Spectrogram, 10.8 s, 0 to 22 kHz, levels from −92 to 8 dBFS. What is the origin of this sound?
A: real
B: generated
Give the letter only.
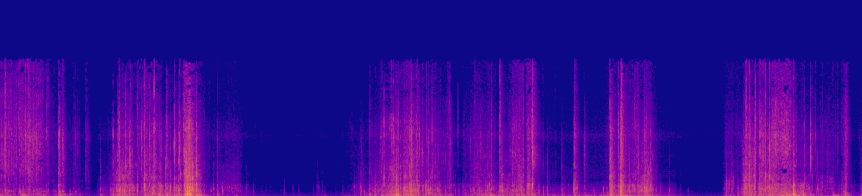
A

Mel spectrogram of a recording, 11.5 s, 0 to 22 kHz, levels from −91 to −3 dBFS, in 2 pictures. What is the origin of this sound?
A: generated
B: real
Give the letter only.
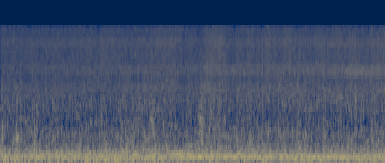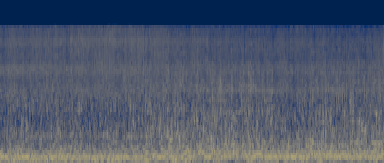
A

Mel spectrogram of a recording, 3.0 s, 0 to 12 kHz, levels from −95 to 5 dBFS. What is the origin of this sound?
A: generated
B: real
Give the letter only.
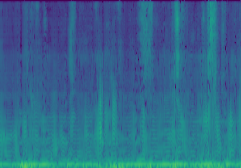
A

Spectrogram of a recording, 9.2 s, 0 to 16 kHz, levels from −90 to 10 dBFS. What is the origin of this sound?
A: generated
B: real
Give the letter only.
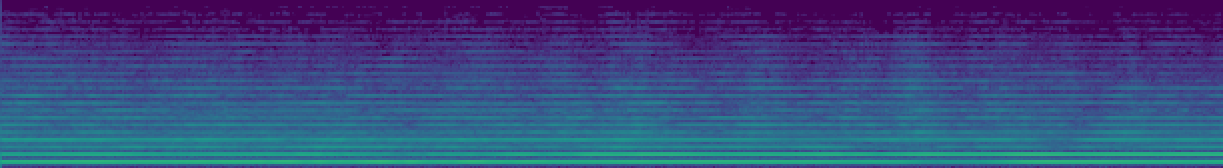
B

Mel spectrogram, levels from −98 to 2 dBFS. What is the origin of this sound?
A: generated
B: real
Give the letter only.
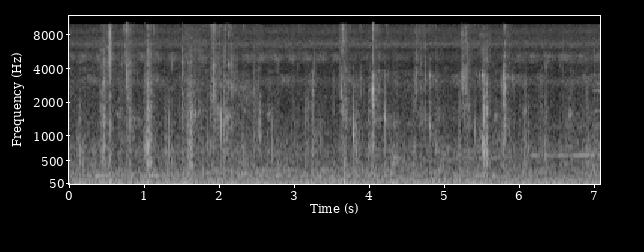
B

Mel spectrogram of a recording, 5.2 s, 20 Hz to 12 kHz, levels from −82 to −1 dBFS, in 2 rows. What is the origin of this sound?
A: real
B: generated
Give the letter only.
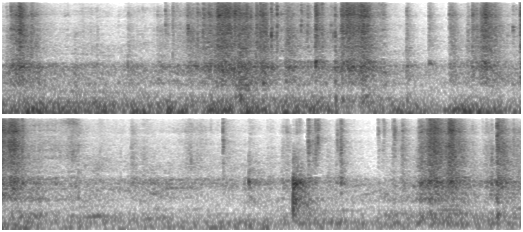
B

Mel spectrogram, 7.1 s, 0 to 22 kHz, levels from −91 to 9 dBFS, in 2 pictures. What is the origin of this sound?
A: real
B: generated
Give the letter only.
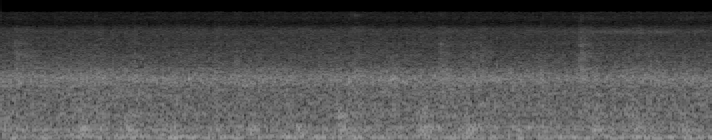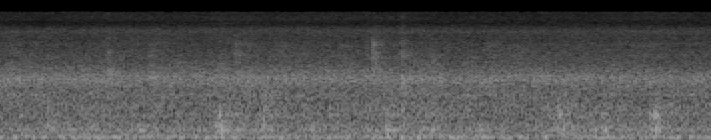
B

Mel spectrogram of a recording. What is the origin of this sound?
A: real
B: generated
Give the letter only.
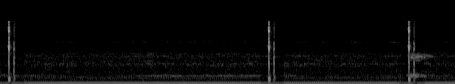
B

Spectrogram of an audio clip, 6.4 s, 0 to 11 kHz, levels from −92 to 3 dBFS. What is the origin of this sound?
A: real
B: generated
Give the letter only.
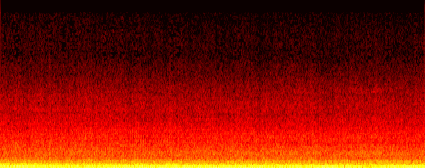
A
